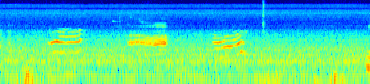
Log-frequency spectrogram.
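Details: Cat held by a small child like a teddy bear gives three short meows, each rising then falling, spaced about one and a half seconds apart, with faint household voices and a steady background hum.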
